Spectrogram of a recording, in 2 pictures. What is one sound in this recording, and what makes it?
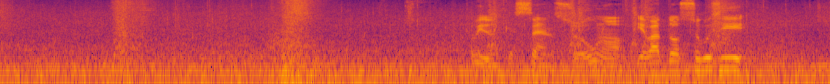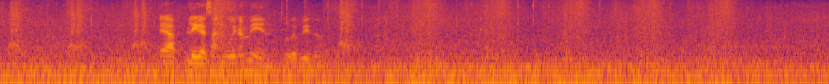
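Blades whoosh and clash in quick swings.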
